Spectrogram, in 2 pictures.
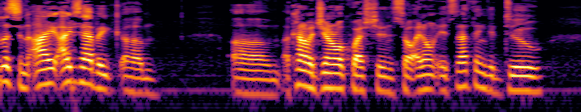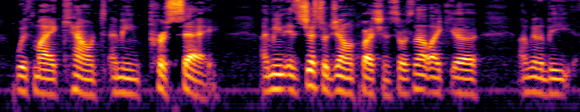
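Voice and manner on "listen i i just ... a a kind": usual speaking voice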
